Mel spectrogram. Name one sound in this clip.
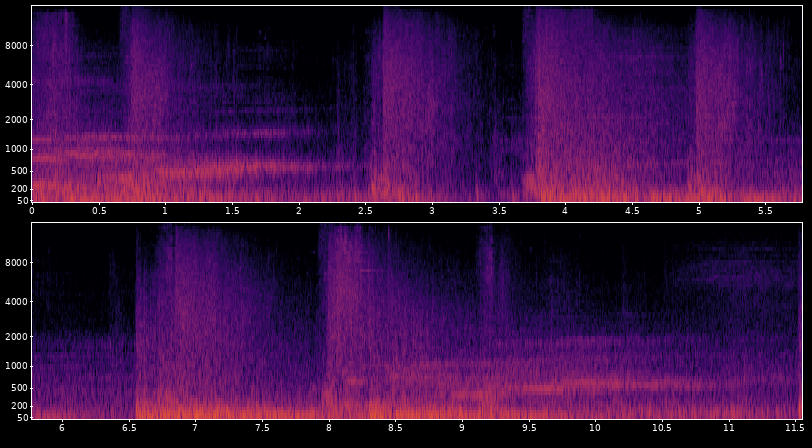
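A huge creature groans with a deep, wavering voice.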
